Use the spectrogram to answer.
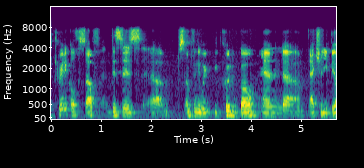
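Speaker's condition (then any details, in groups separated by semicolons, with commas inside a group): No condition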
